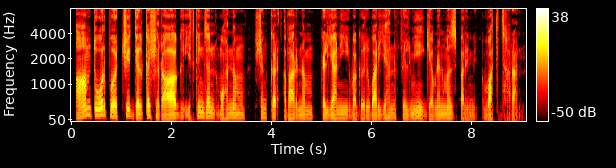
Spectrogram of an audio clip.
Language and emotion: Kashmiri, neutral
